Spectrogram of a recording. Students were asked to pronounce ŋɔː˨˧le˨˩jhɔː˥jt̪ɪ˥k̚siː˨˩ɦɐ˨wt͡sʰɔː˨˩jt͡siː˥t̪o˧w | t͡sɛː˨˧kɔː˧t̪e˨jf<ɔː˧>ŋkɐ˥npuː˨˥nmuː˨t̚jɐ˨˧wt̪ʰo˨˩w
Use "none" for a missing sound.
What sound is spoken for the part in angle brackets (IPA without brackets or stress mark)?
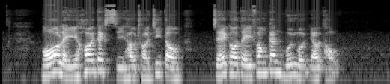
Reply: ɔː˥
